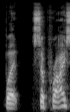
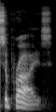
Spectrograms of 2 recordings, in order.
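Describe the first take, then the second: First: Stretched out surprise, rising; playful slow surprise; mock surprise reveal. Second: Said in the usual way. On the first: Shown as a demonstration.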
